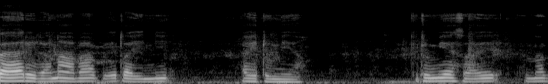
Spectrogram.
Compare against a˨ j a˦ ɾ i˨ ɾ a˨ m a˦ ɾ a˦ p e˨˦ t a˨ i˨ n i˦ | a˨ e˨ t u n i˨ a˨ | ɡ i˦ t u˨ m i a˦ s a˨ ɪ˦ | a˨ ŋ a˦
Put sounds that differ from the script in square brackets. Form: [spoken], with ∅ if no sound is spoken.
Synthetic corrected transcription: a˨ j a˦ ɾ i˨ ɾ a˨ [n] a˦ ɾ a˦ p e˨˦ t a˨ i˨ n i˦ | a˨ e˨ t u [m] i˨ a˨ | [k] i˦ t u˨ m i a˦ s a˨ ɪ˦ | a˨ [n] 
